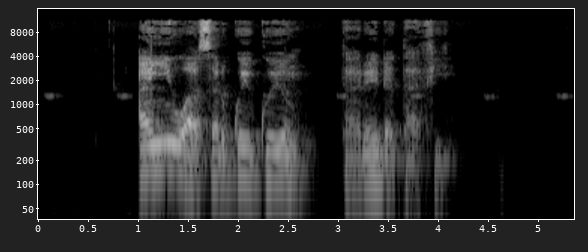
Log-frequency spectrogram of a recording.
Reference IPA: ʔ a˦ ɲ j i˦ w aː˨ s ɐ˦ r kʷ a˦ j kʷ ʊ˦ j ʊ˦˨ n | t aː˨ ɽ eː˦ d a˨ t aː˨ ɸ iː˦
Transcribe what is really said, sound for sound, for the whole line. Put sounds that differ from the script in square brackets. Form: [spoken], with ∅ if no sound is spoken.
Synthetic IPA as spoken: ʔ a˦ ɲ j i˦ w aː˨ s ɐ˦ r kʷ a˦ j kʷ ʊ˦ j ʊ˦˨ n | t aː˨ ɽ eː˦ d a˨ t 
